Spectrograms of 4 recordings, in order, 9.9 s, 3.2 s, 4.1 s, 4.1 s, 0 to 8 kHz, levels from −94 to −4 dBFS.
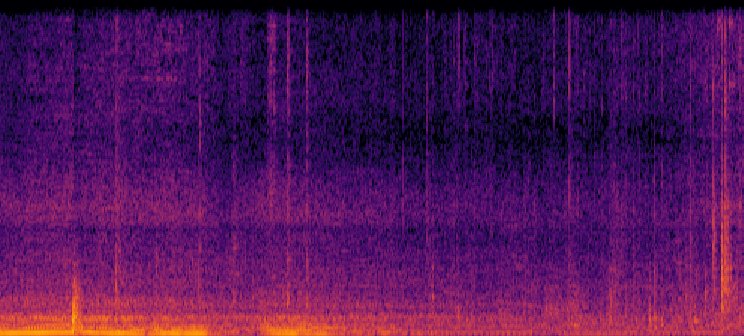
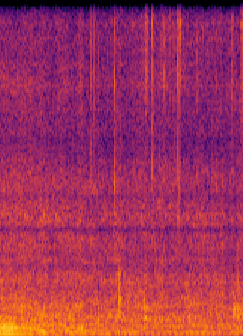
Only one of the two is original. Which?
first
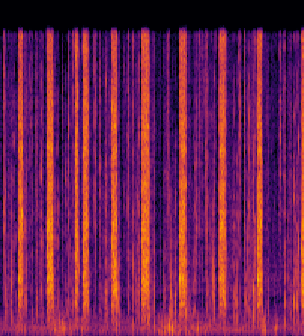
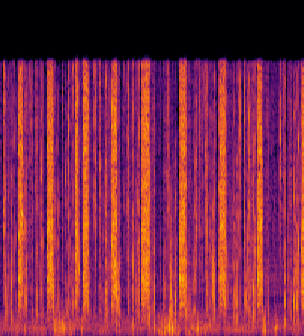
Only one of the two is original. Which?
second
